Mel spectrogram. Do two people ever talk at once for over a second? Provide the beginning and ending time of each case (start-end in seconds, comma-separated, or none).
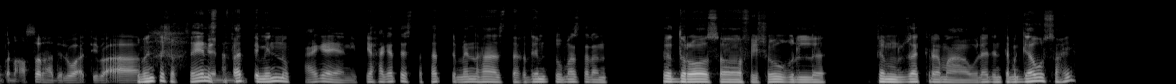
none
